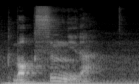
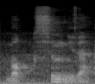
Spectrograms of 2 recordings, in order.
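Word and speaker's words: 먹습니다: Se escribe como subnida, pero en la realidad pronuncia sumnida, así. Moksumnida. Moksumnida, así. ¿Sí?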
